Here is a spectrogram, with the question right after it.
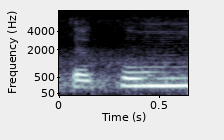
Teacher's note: نون ساکن کے بعد میم ادغام کر رہے ہیں غنہ کے ساتھ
